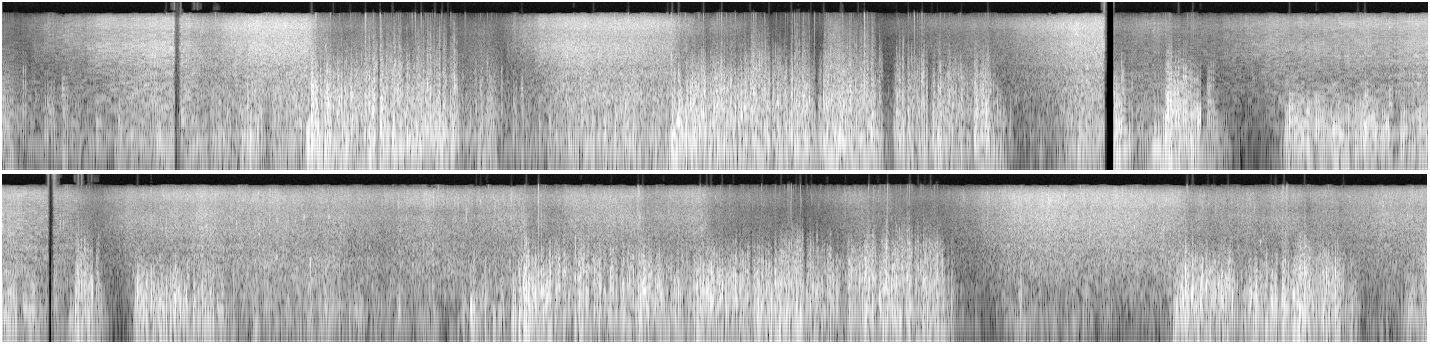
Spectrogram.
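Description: Strong wind buffeting the microphone in gusts, with a few brief lulls, over the rush of a rough, wind-whipped sea.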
